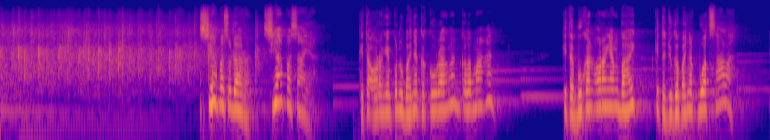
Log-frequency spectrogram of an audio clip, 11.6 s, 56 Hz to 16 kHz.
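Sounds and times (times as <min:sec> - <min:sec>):
audience applauding: 0:00.0 - 0:04.1
speech: 0:03.0 - 0:04.8, 0:05.4 - 0:07.5, 0:08.4 - 0:11.5.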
